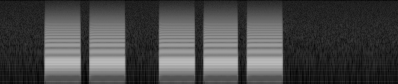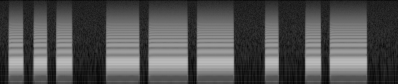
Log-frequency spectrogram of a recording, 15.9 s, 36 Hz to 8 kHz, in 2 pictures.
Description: Morse code (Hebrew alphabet), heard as a horn, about 5 wpm. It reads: מה שהוא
